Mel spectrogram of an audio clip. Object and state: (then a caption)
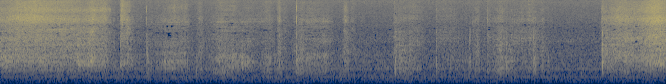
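Paperback book pages tapped and rubbed. A fingertip taps and points on the paper pages of an open paperback illustrated book resting on its final spread, then both hands rub the pages. About eight short, crisp taps stand out between bright, hissy stretches of paper rubbing, which are loudest at the start and end.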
